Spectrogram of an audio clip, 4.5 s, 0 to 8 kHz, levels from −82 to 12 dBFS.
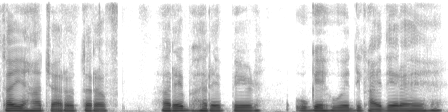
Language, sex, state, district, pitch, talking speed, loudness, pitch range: Hindi, male, Jharkhand, Ranchi, 125 Hz, 160 wpm, -15 LUFS, 120-130 Hz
